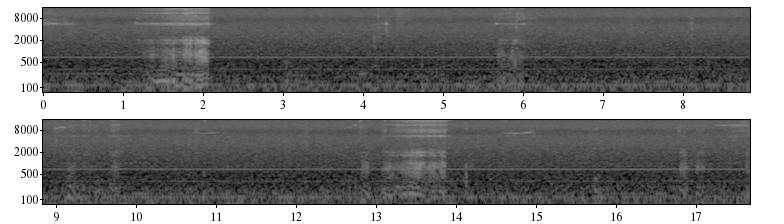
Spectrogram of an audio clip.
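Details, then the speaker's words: Cat that started getting sniffles on Thursday: occasional noisy, snuffly breaths over a steady low hum, nose sounding blocked, suggesting nasal congestion. "Hey, buddy. Sounds like you got sniffles. Poor thing."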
